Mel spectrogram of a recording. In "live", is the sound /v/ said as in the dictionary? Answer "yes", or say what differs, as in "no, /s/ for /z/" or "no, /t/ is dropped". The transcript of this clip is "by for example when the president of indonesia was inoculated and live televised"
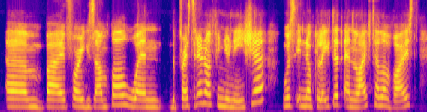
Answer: no, /f/ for /v/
